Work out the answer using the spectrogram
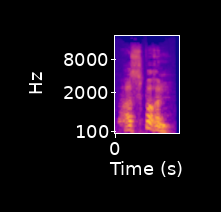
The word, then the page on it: aspaGan: Xyzyl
